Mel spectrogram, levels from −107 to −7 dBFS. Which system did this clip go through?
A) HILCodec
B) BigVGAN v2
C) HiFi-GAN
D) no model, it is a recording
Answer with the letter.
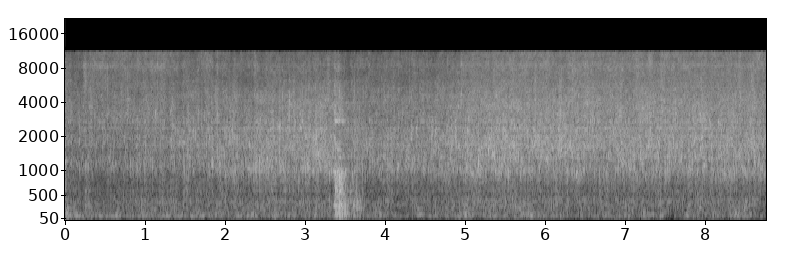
A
